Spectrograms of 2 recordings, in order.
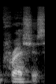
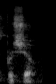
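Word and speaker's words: Précieux: They keep saying precious. It's not spelled like that. Is it really supposed to be precious? It looks nothing like it. It looks like Precieux. I'm from South Louisiana. That's Precieux. Anyways, whether it's precious or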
